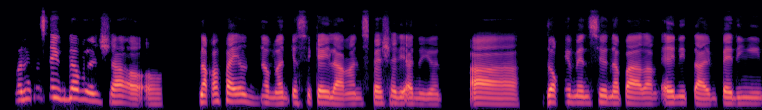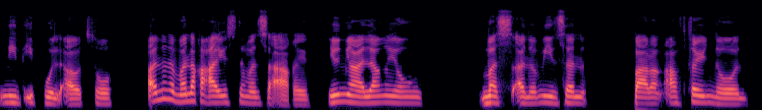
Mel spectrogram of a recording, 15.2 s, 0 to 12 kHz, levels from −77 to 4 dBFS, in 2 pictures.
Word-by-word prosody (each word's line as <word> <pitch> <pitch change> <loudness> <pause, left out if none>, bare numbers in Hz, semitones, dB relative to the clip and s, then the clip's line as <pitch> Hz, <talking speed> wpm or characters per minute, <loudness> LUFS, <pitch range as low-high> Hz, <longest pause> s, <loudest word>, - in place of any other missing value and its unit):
Well 225 +2 -1
naka-save 275 -1 -1
naman 235 -7 +2
siya, 170 -2 +2
oo 130 -1 -1 0.3
naka-filed 180 -2 +3
naman 145 -3 -1
kasi 160 -2 -4
kailangan 135 -4 +2
especially 150 +1 0
ano 135 - +1
'yun, 130 -1 -5 0.3
ah, 135 -2 +4 0.3
documents 160 -2 +1
'yun 160 -2 +1
na 150 - +2
parang 140 -2 +2
anytime 150 -5 +1
pwedeng 140 0 +1
i 140 0 -6
need 160 -2 -2
i-pull 145 -3 -2
out, 125 0 +1
so 135 -2 -4 0.4
ano 225 +5 +3
naman, 190 -6 0
nakaayos 165 -4 +2
naman 150 -3 -3
sa 125 -5 +1
akin. 120 -1 -4 0.2
'Yun 175 +3 +3
nga 155 - +4
lang 160 +2 0
'yung, 150 -2 -4 0.6
mas 155 0 +1
ano 145 0 +1
minsan, 155 -1 -1 0.5
parang 145 -2 +2
after 150 +4 -1
noon 130 -4 -2
150 Hz, 155 wpm, -23 LUFS, 140-165 Hz, 0.6 s, ah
